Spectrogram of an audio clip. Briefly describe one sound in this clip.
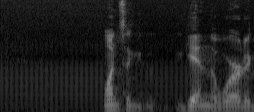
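A man speaks calmly through a microphone over loudspeakers.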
